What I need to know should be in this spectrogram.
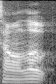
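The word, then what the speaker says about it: Tone Loc: I don't, is it L-O-C? Is that Locke or Loke? Is that Loke? – We pronounce that Tone Loke. Like the early 90s okay.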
